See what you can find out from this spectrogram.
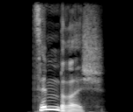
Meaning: the Cimbrian language
- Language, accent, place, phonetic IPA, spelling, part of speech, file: German, Germany, Berlin, [ˈt͡sɪmbʁɪʃ], Zimbrisch, noun, De-Zimbrisch.ogg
